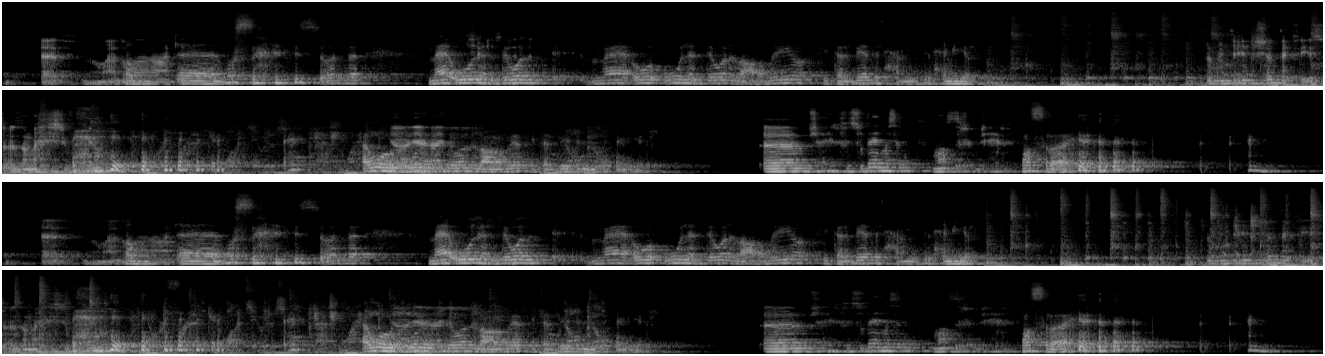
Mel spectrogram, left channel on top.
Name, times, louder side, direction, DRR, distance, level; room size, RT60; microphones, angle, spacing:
voice 1, 0.4-1.9 4.5-4.8 12.0-14.2 17.1-17.6 20.8-23.3, left 3 dB, 70° left, 10 dB, 0.4 m, -33 dB
voice 2, 1.7-3.9 4.3-9.7 13.9-15.4 16.0-16.2 16.8-19.8 22.7-22.8 23.2-24.6 25.7-25.9, equal, ahead, 5 dB, 0.4 m, -30 dB
sound 1, 9.8-19.3, right 2 dB, 85° right, 0.6 m, -40 dB
6.3 x 4.1 x 3.7 m, 1.2 s
head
